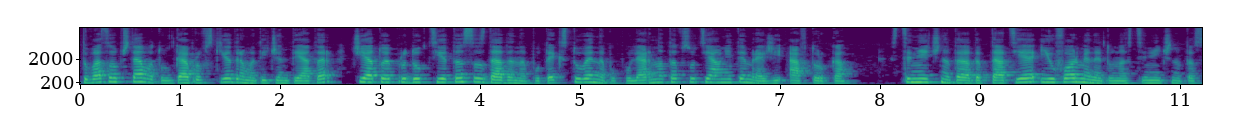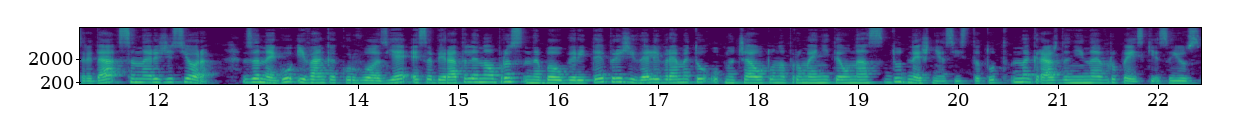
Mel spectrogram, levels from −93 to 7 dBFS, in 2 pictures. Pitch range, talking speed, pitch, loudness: 170-225 Hz, 145 wpm, 195 Hz, -28 LUFS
